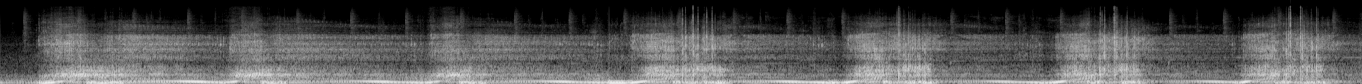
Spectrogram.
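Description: Porsche Panamera GTS Sport Turismo's tuned 4.0-litre twin-turbo V8 revved in seven sharp blips, about one every two seconds, each rising fast and falling back to idle. It runs through a catless Fi valvetronic exhaust with its valves closed at first and open by the end.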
